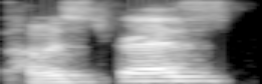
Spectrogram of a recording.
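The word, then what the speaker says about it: PostgreSQL: using the database called postgres sql it's a very weird string to pronounce um people generally call it postgres but this is a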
